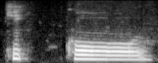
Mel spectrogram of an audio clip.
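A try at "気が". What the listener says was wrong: Not ki, but ke, isn't it?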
